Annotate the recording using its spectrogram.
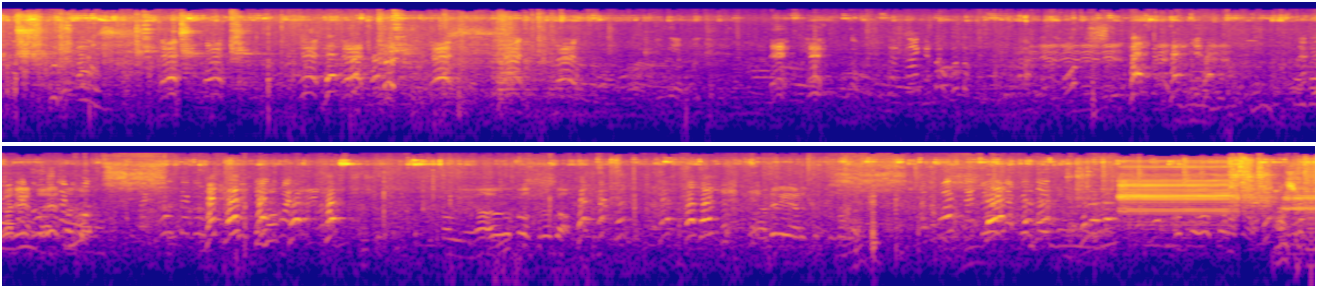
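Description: Background voices of people talking and calling out, too distant to make out, around a ranch-sorting pen. Near the end a steady pitched sound starts and gets louder.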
